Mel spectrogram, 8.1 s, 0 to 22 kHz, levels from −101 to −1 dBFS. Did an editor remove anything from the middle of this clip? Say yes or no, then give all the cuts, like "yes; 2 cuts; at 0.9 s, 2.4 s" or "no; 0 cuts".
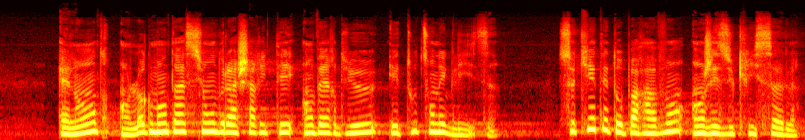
no; 0 cuts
